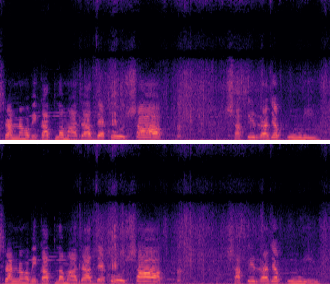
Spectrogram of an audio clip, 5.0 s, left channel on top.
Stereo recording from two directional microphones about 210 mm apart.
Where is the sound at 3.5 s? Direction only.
10° left (ahead or behind).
